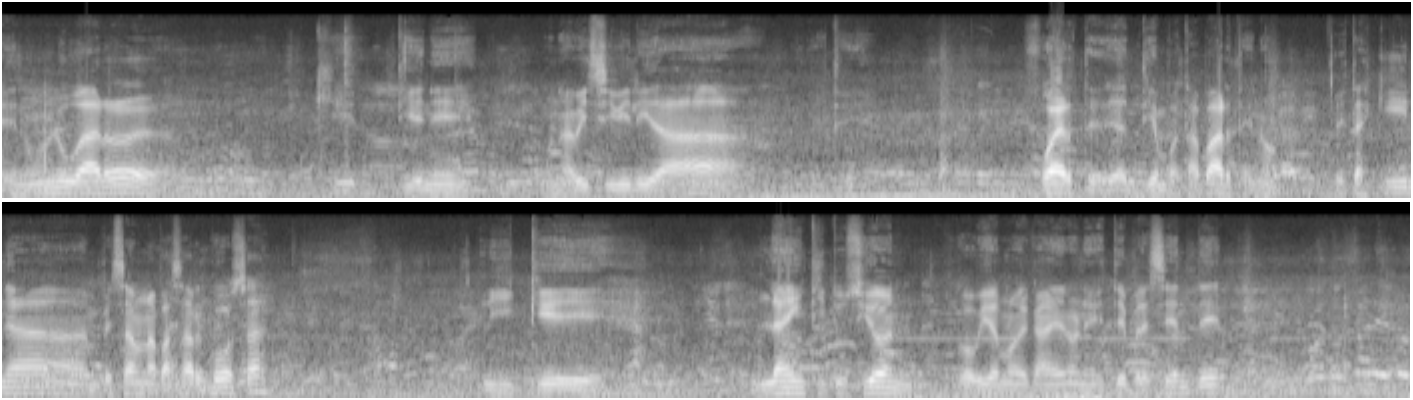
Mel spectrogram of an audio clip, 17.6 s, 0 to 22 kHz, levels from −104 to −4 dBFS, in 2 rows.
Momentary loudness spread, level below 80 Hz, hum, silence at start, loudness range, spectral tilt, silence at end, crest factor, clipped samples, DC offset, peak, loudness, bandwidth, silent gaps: 14 LU; -36 dBFS; none; 0 s; 3 LU; -5 dB/octave; 0 s; 20 dB; under 0.1%; under 0.1%; 0 dBFS; -19 LUFS; 16 kHz; none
